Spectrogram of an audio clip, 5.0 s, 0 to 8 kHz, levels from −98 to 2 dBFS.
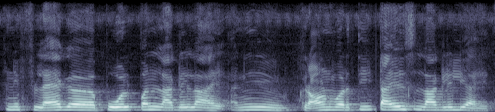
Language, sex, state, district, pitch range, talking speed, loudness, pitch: Marathi, male, Maharashtra, Dhule, 180-200 Hz, 135 wpm, -18 LUFS, 190 Hz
